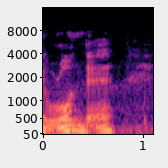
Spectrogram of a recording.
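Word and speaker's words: ρ: 그 다음에 이제 로인데 저 같은 경우에는 이 발음이 많이 헷갈렸었어요. 왜냐하면 이게 모양은 P 같은데 발음은 R이거든요.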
